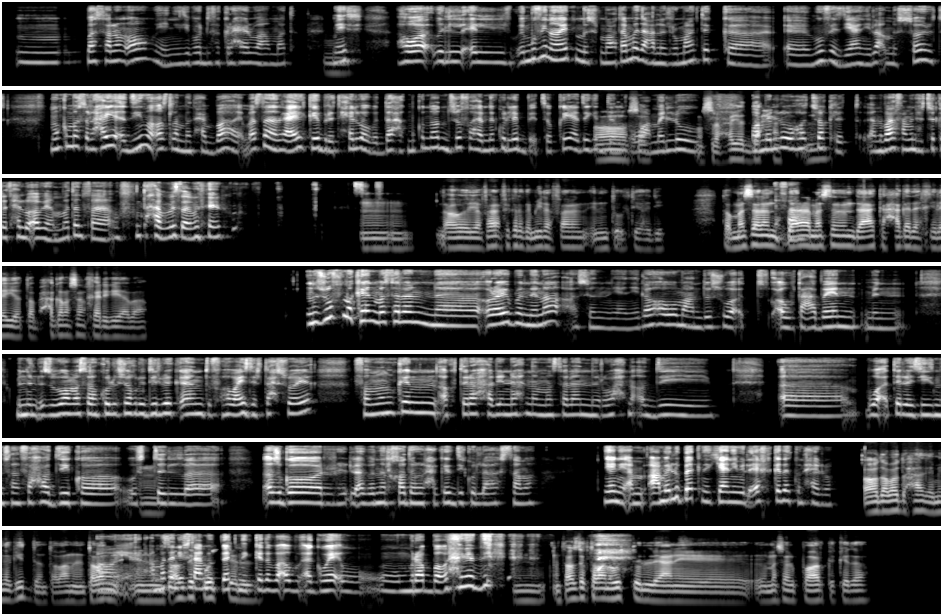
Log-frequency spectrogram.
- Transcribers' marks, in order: in English: "الmovie night"; in English: "الromantic"; in English: "movies"; in English: "It's Okay"; in English: "hot chocolate"; in English: "hot chocolate"; laughing while speaking: "فمتحمسة أعملها له"; other noise; tapping; unintelligible speech; in English: "الweekend"; in English: "picnic"; in English: "picnic"; laughing while speaking: "والحاجات دي"; laugh; in English: "الpark"
- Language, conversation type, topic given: Arabic, podcast, إزاي تحافظوا على وقت خاص ليكم إنتوا الاتنين وسط الشغل والعيلة؟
